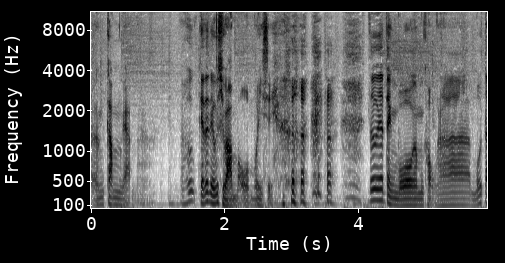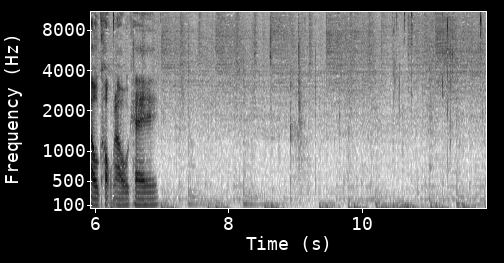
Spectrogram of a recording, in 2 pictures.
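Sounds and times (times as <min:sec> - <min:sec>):
speech: 0:00.0 - 0:07.1
laughter: 0:02.7 - 0:04.2
person chewing candy: 0:08.6 - 0:11.8.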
